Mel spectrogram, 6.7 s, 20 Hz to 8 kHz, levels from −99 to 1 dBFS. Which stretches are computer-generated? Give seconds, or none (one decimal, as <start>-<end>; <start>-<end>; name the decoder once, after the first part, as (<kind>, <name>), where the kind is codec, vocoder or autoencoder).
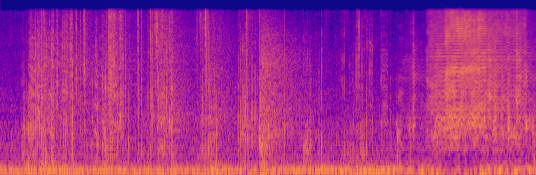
5.0-6.7 (vocoder, Vocos)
